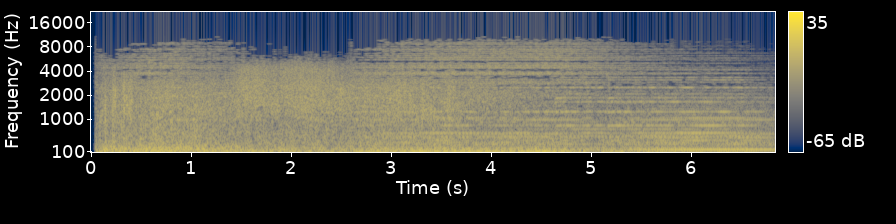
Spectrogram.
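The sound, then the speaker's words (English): A huge atomic explosion, ignited by a lightning strike, roars loud about 20 feet away. Its deep rumbling blast is sustained for several seconds with a crackling, churning texture before slowly easing, with no voices present. “Just then, lightning strikes the mad doctor and his monster, igniting a huge atomic explosion that everyone watches while standing 20 feet away.”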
